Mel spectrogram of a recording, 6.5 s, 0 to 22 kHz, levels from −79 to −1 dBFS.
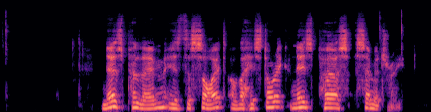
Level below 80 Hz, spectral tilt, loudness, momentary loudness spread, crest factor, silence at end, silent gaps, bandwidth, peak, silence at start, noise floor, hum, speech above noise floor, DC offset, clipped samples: -58 dBFS; -4 dB/octave; -20 LUFS; 8 LU; 18 dB; 0.45 s; none; 14 kHz; -2 dBFS; 0.05 s; -83 dBFS; none; 63 dB; under 0.1%; under 0.1%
